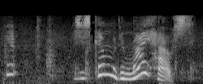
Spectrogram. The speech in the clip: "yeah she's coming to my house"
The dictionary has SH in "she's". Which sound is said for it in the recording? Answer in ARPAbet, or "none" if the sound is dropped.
S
